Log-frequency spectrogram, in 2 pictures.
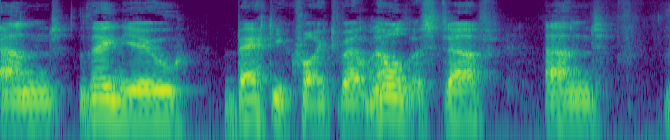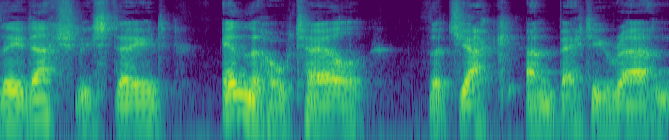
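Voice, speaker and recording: At a very slow pace, a man speaks in a medium pitch with fairly even intonation. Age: 80s+. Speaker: club golfer. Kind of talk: reminiscing talk on club history. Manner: casual, conversational.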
